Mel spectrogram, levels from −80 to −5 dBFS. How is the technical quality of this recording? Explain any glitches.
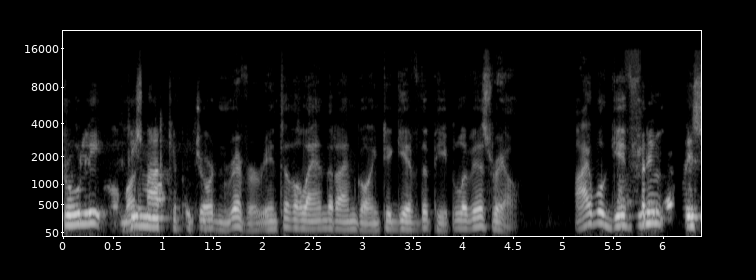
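The recording has three clear level dropouts in the speech. From 0.0 to 0.6 s, 0.85 to 1.38 s, and 5.69 s to the end, the speech sinks by roughly 25, 20 and 30 dB. This is likely speech suppressed in double talk: the echo canceller mistook the talker for loudspeaker echo and attenuated it.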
